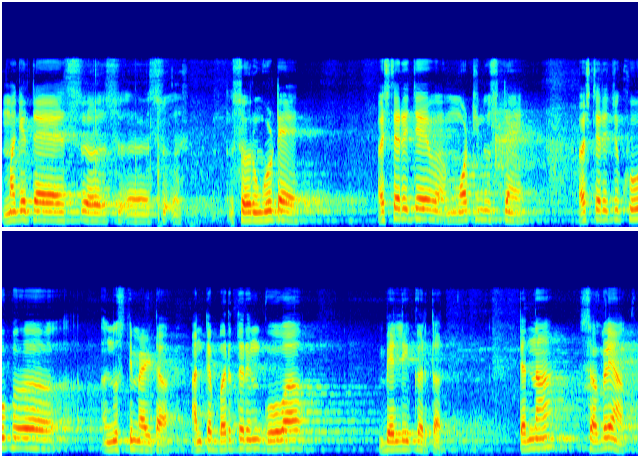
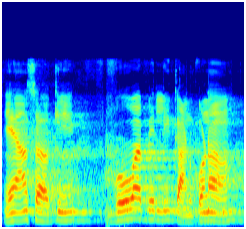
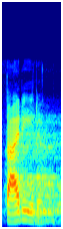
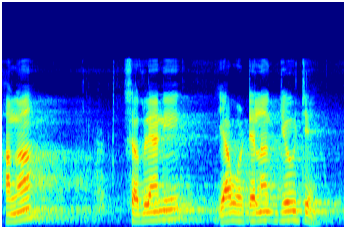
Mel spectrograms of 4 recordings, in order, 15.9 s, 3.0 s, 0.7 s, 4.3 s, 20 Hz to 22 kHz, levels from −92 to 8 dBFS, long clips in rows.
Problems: none marked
